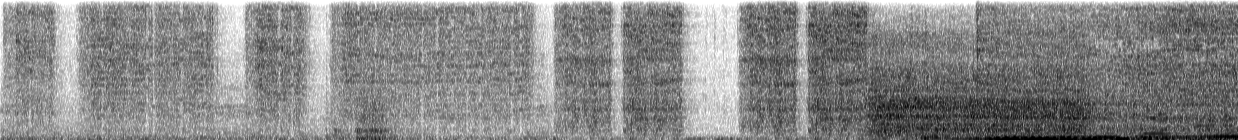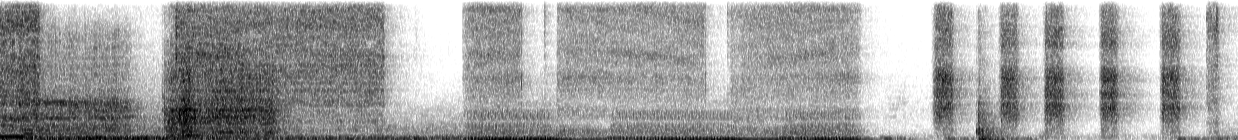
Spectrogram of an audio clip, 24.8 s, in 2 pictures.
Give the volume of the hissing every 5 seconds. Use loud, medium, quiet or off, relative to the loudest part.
medium, loud, loud, medium, loud.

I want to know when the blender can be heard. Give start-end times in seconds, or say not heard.
8.6-15.2.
